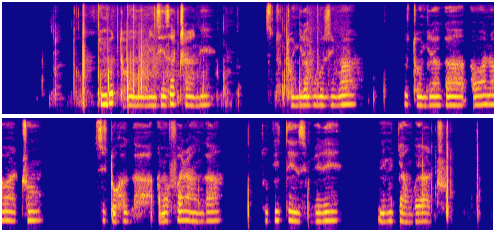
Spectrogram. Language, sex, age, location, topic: Kinyarwanda, female, 36-49, Musanze, finance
